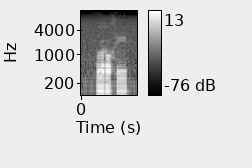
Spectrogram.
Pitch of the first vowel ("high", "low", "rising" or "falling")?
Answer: high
